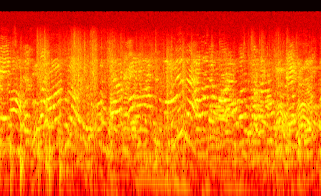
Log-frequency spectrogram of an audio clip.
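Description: Several children's voices chattering and calling out over one another, too overlapped to make out words.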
